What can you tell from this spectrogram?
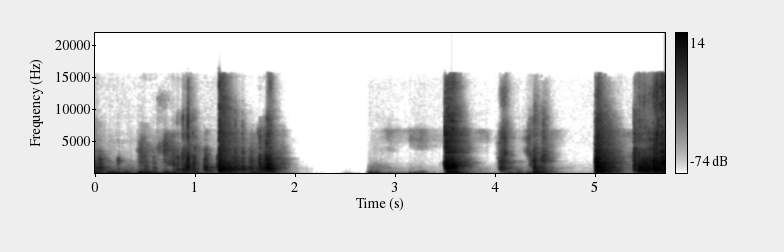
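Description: Clear plastic blister tray crackling and clicking as it is handled, in irregular bursts with a short pause about two seconds in.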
